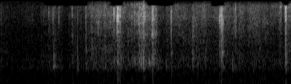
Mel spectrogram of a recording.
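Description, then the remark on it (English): Quiet paper rustling and crinkling, a few seconds of light shuffling with small sharp crackles, as a piece of paper is tucked between the pages of a book to mark a place. No one speaks. “And if I can find a piece of paper, I'll mark my place here.”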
